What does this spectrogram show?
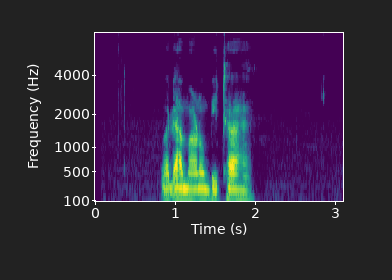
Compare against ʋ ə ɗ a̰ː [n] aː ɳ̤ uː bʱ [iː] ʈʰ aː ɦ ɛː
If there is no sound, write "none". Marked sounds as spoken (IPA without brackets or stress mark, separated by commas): m, iː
